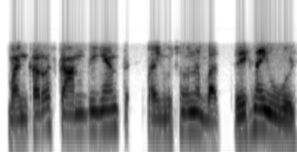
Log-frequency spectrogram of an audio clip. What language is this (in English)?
Kashmiri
